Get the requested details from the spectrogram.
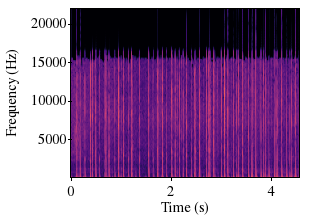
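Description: A small, clear, hollow plastic container, apparently empty, is held in the hands and tapped and scratched with fingertips and nails. It produces a fast, uneven stream of dull, low, thumping taps with short, dry decays and faint scratchy ticks between them.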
